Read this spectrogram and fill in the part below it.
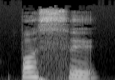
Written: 버스

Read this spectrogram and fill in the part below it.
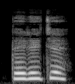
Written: derece

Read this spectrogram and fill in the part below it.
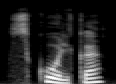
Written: сколько

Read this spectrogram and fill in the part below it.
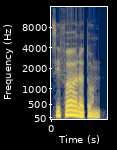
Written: سِفَارَةٌ (سِفَارَاتٌ)

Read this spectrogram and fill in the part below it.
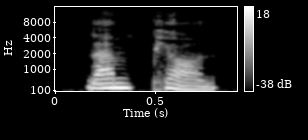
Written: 남편

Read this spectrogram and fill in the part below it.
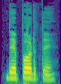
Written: deporte

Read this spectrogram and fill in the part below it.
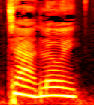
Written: trả lời

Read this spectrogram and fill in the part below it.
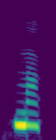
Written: mặc

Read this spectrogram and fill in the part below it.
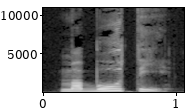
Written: mabuti

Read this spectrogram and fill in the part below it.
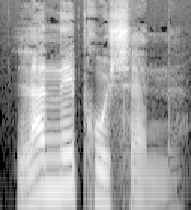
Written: l'année prochaine

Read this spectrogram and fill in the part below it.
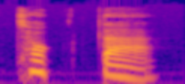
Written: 적다

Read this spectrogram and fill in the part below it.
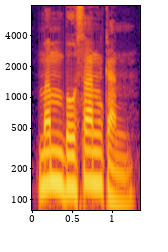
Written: membosankan

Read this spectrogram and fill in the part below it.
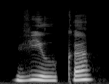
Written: вилка

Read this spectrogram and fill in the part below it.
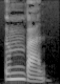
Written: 음반

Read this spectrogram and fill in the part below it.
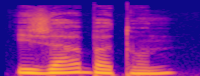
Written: إِجَابَةٌ

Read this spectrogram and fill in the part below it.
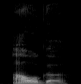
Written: Auge

